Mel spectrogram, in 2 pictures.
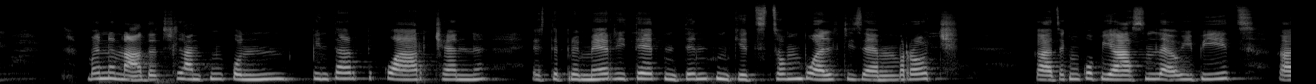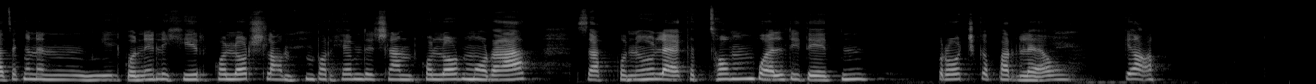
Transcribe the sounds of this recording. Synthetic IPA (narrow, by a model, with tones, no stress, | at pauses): be˦na˧na˨d̪e˨t͡ʃʃla˧nt̪n˦ko˨npi˦nt̪a˦ɾt̪e˦kʷa˧ɾt͡ʃe˧n˦ | e˧st̪e˧pɾe˧me˦ɾi˦t̪e˦t̪nt̪e˦nt̪ŋki˧t͡st͡so˦mbwe˧lt̪i˧ze˧mbɾo˦t͡ʃ | ka˨t͡se˧˦kŋku˦bja˧snle˨˧wi˧bi˦t͡s | ka˨t͡se˦kne˧i˧ko˨ne˦le˧xi˧ɾko˧lo˦ɾʃla˧nt̪npo˧ɾe˧xe˦mpd̪e˧ʃla˧nt̪ko˧lo˦ɾmo˧ɾa˦d̪sa˨kːo˨nu˦le˨ka˧t͡so˦mbwe˧lt̪i˧d̪e˨d̪n | b̥ɾo˦t͡ʃka˧pa˧ɾle˨wɡja˦n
